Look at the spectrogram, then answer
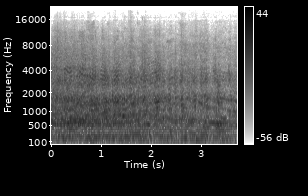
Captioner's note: audience laughing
